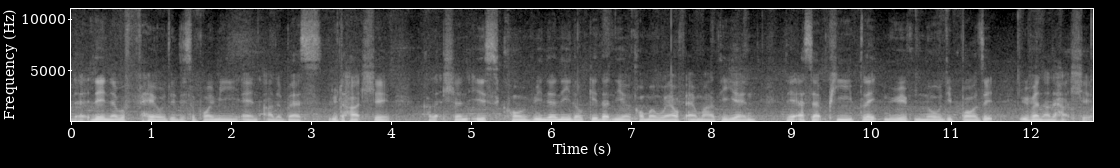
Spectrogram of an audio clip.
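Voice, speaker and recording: A man speaks at a very deep, low pitch and a moderate pace. His intonation is monotone and flat, and there is noticeable background noise. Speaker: video blogger. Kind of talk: casual vlog commentary. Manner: casual, laughs often.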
